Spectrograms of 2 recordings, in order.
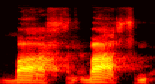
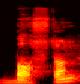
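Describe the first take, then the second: First: BOSTON with open A and swallowed second vowel, "Bast'n"; rival pronunciation. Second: BOSTON with round O and clear final ON; Italian pronunciation. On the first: Retold or imitated. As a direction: say Boston as "Bahst'n". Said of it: "and the other was a Boston". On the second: Shown as a demonstration. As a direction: say Boston the Italian way, both vowels full O. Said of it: "like we say in Italy".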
